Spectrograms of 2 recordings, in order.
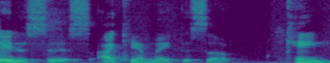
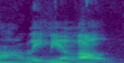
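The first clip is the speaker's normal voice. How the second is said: put-on low, gruff brush-off from an older man; a homeless old man waving off help, low and weary; grumpy older man; 8 semitones lower, 5 dB louder than usual. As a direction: shoo him away like a tired old man. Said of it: "He's like".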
